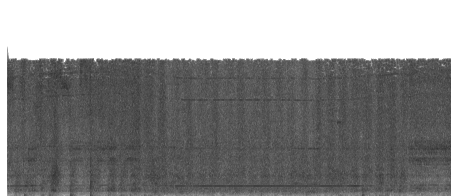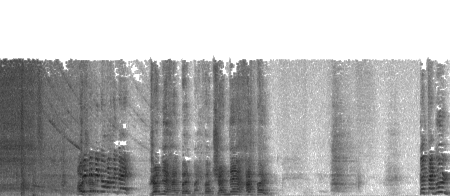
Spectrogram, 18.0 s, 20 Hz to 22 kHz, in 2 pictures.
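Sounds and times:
vacuum cleaner motor whining: 0.2 - 11.4.

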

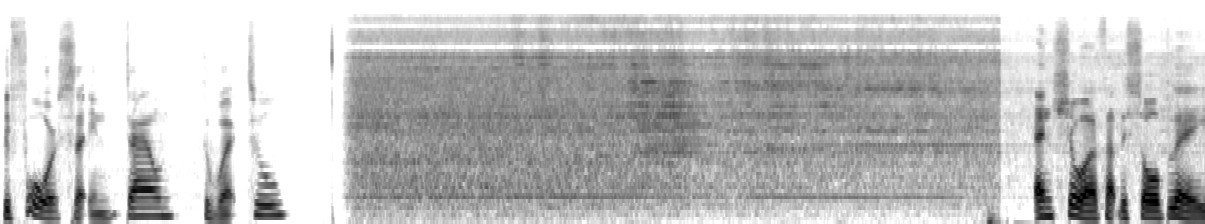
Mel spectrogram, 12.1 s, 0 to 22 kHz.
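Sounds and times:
circular saw cutting wood: 3.4 - 12.0.

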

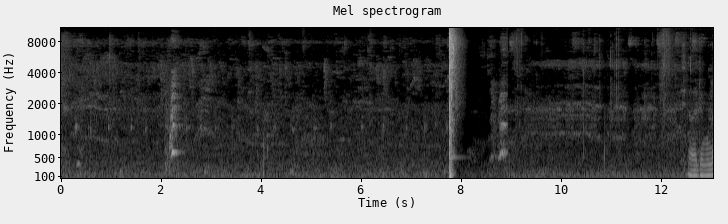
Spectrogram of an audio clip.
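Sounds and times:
gunshot: 7.8 - 8.1.

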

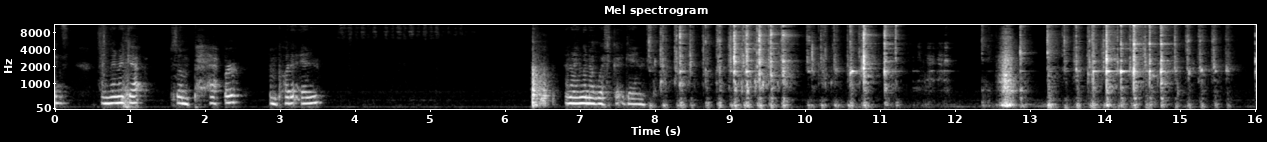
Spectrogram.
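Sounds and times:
fork clicking against bowl: 12.4 - 15.7.

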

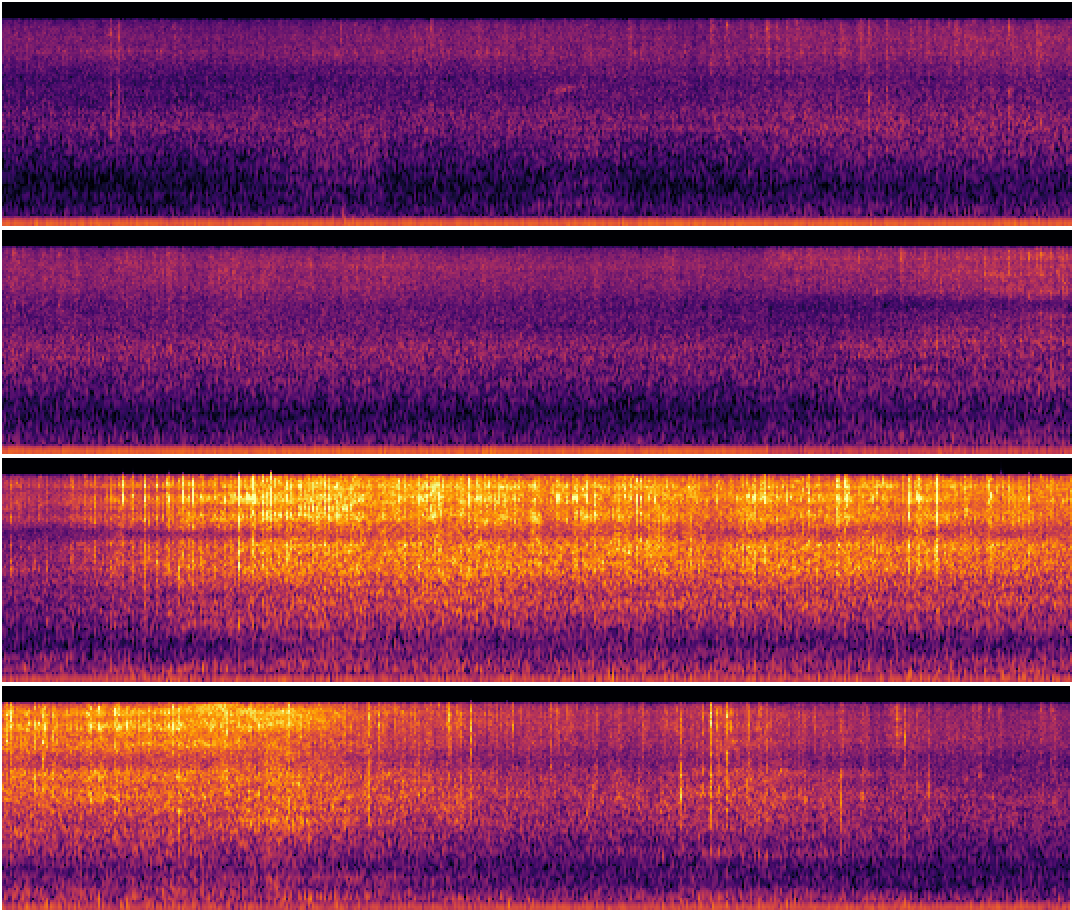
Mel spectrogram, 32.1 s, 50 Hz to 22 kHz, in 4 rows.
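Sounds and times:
steady low hum: 0.0 - 32.0
model train wheels clicking on rails: 5.5 - 11.8, 13.8 - 32.0.

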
